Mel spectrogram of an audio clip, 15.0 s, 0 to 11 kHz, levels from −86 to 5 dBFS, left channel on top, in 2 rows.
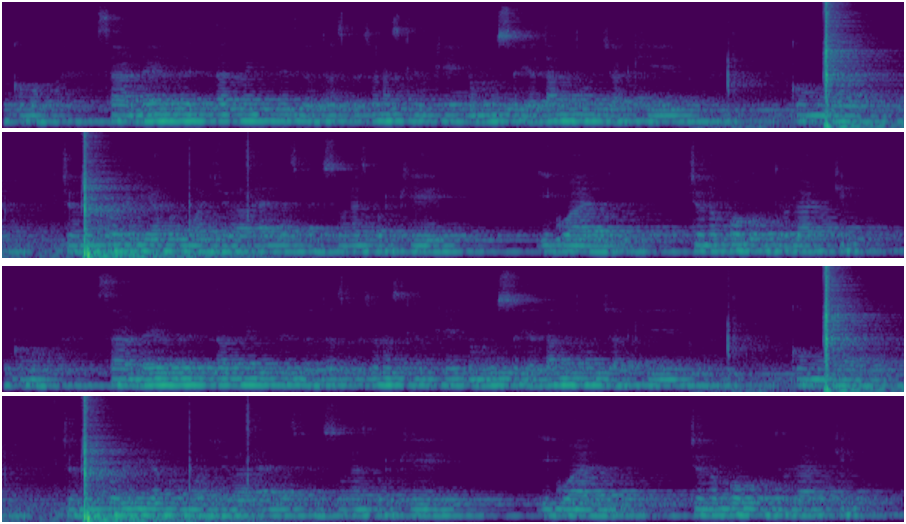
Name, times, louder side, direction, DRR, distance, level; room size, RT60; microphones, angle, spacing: voice 1, 0.0-5.7 6.6-7.3 8.0-11.2 12.0-12.7 13.2-14.5, right 1 dB, 20° left, 0 dB, 2.3 m, -43 dB
sound 1, 5.7-9.7, right 1 dB, 5° right, 0.4 m, -41 dB
14.0 x 7.2 x 8.8 m, 2.9 s
head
